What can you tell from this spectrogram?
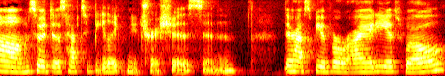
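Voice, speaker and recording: This woman's voice sits at a medium pitch and carries vocal fry. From Brazil. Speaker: youth exchange volunteer trainer. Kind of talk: recorded training presentation. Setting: solo recording. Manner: deliberately slow; hesitant, many fillers.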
